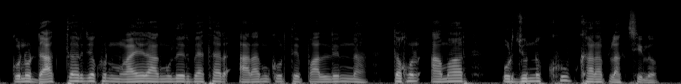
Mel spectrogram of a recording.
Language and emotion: Bengali, sad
